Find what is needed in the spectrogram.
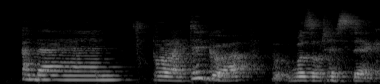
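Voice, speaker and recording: Noticeable background noise, plus audible echo from the room. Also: woman. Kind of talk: casual chat, personal testimony.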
